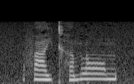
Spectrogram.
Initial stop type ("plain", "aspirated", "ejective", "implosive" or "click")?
aspirated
